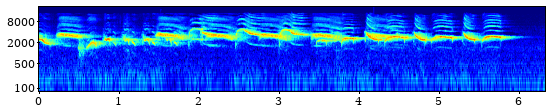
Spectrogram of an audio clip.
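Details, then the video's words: Energetic song from a wambi mandarin bird: sweet whistled phrases with sharp upward flicks and downward slurs, running almost without pause for six seconds. "Burung Wambi Mandarin Gacor Joss"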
